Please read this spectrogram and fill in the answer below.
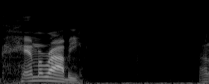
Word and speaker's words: Hammurabi: Hammurabi. I don't know.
